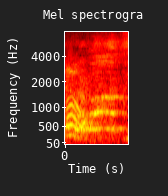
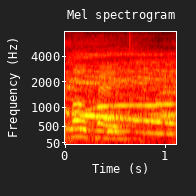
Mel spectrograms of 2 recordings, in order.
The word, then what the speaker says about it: Lopes: Well, this is Lopes. It's actually Portuguese. I know it sounds like Lopez, but it's actually Lopes.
